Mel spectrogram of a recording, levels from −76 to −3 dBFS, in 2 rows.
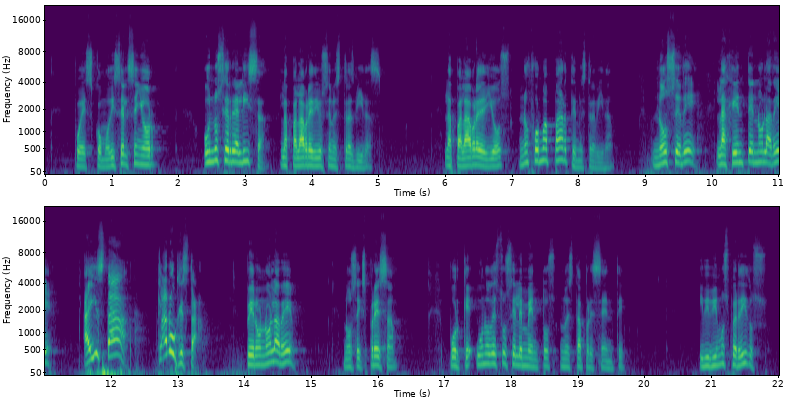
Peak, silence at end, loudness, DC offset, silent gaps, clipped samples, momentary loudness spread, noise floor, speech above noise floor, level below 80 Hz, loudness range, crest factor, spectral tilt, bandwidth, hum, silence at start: -4 dBFS; 0.25 s; -25 LUFS; under 0.1%; none; under 0.1%; 15 LU; -67 dBFS; 42 dB; -46 dBFS; 7 LU; 22 dB; -4.5 dB/octave; 14.5 kHz; none; 0.45 s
